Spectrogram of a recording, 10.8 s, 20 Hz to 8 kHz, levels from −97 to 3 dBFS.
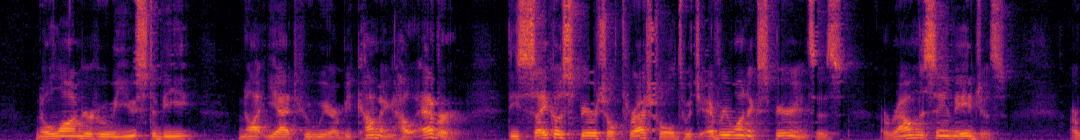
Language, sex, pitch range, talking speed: English, male, 115-140 Hz, 140 wpm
